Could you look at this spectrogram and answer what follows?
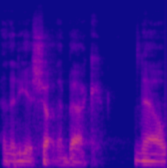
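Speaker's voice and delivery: usual speaking voice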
